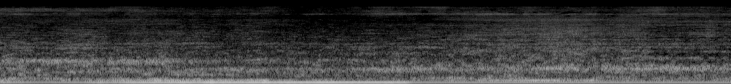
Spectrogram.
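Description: Truck-mounted borewell drilling rig running steadily with a low, even hum, easing a little about four seconds in.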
